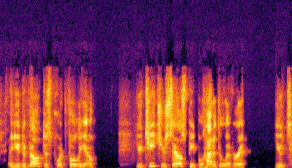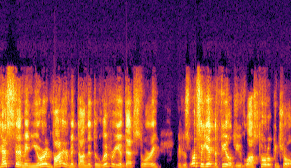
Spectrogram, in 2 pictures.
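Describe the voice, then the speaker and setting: A man's fairly high voice with very wide pitch swings, fairly quick pace, and a quiet background. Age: 50s. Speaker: sales strategist and author. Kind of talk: interview. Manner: animated.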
